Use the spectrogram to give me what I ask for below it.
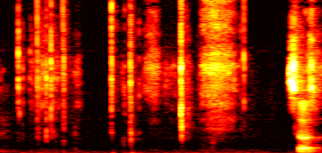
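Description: Typing on a computer keyboard while entering a search query: quiet, irregular key clicks in small clusters, ending in a louder clack.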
